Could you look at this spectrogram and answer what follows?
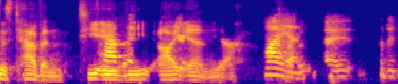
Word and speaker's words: Tavin: is the man yeah um his name is tavin t-a-v-i-n yeah i put it down as owen anyway so you described tavin as wiry and she is actually wiry as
